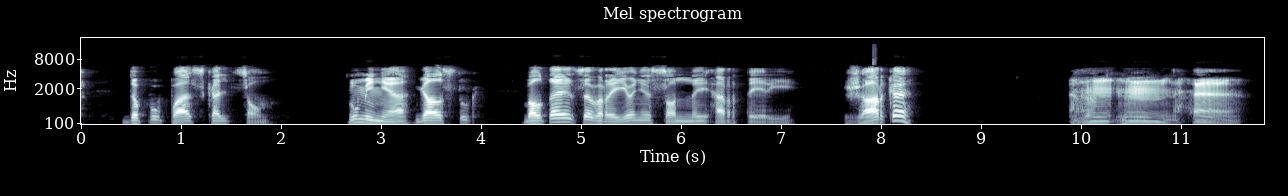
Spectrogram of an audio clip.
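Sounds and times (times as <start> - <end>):
speech: 0.4 - 2.0, 2.7 - 8.4, 9.9 - 11.6
military marshal coughing: 9.9 - 11.7.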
